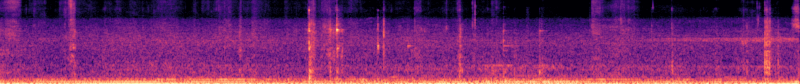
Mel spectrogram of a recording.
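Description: A steady low engine or motor hum runs throughout, with a few faint metallic clicks about three seconds in as the steel flaring bar is worked loose from the copper pipe.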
